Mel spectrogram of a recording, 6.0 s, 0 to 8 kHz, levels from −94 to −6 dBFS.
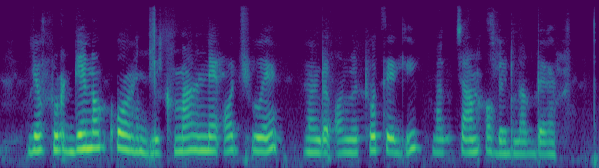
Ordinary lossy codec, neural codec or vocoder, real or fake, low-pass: none; codec, 16 kHz, 1 kbps, FreqCodec, larger model; fake; 7.2 kHz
